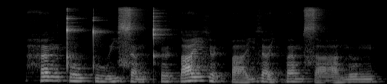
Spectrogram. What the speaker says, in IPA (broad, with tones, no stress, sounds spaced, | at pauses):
h ɐ˥ ŋ t̪ o˧ w t̪ uː˨˥ j s ɐ˨˧ m kʰ ɵ˧ t̚ aː˥ j l ɵ˨ t̚ p aː˨˥ j l ɐ˨˧ j p ɐ˥ m s aː˨˥ n̪ ʊ˥ ŋ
